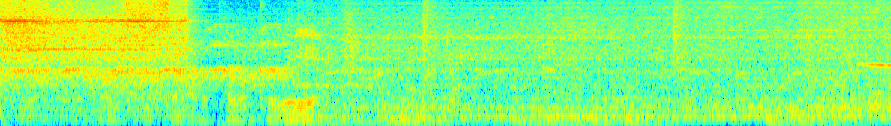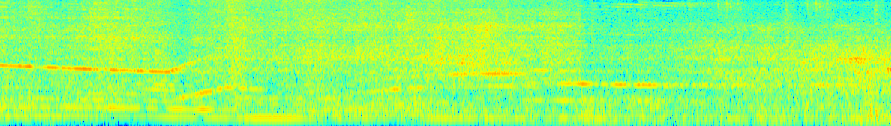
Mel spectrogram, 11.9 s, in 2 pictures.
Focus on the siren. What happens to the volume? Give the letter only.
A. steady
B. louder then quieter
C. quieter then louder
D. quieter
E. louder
A.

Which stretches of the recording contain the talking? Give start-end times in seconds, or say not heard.
0.0-3.1.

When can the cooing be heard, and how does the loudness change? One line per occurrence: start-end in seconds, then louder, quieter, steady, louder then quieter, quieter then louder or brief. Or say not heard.
not heard.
